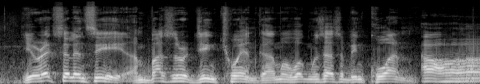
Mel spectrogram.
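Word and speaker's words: Jing Quan: Q u a n pero hindi kuan ang pronunciation oo ang pronunciation Chwen Chwen ah Jing Chen Chen Jing Chen ayun Jing Chen your excellency ambassador Jing Chwen mo huwag mong sasabihin kan Jing Chwen Oo baka magalit.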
